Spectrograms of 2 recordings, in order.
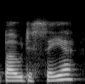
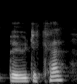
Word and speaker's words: Boudicca: um and then uh boudicca well buddha you might know of some people call a beaudacia but the the proper way to say your name is boudicca and about everything that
